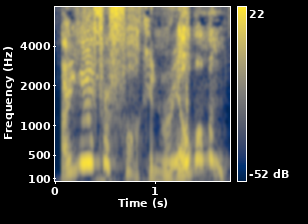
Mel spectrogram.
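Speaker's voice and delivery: high-pitched, incredulous challenge; indignant retort. Retold or imitated. Shopper challenging a woman in the store, indignant retort. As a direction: throw it at her in disbelief.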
